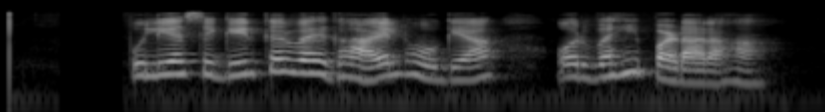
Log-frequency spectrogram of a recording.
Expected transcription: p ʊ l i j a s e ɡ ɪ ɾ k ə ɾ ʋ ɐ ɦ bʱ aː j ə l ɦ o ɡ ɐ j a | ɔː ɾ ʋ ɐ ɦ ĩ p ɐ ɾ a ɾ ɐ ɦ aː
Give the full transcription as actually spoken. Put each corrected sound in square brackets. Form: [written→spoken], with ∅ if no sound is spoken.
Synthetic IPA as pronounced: p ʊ l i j a s e ɡ ɪ ɾ k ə ɾ ʋ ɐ ɦ [bʱ→ɡʱ] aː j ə l ɦ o ɡ ɐ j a | ɔː ɾ ʋ ɐ ɦ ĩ p ɐ [ɾ→ɽ] a ɾ ɐ ɦ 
